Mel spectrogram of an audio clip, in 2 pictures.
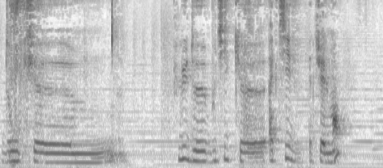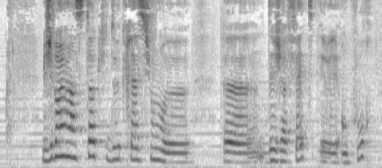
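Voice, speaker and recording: A woman's voice: lowish voice, slow pace, vocal fry, darkish tone, faint music behind. A woman in her late thirties introducing herself and her channel in a casual vlog, hesitant, with many fillers and self-corrections. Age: 30s. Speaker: YouTuber presenting her channel. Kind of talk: casual vlog talk to camera.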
